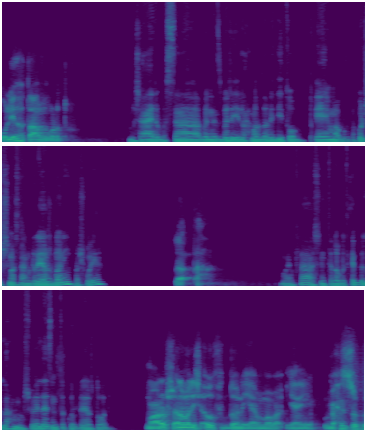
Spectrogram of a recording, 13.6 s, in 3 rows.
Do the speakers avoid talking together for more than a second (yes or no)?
yes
